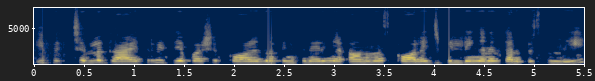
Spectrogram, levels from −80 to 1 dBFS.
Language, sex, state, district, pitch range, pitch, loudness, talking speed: Telugu, female, Andhra Pradesh, Visakhapatnam, 250-280 Hz, 265 Hz, -21 LUFS, 150 wpm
